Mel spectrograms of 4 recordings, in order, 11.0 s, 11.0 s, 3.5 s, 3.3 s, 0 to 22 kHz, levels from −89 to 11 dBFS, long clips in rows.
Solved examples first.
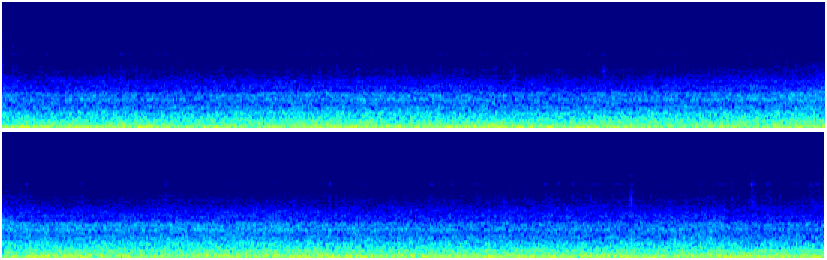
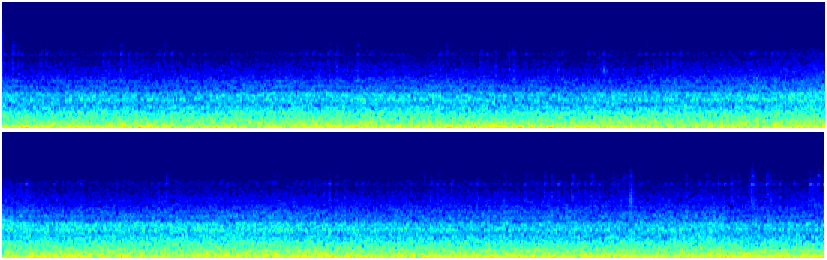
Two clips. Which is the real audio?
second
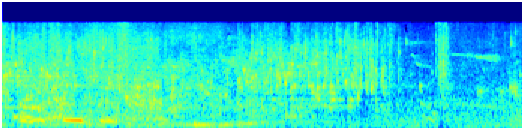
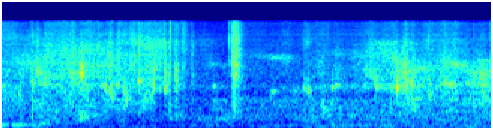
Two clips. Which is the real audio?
first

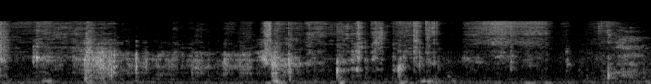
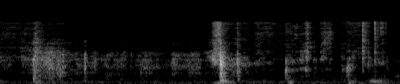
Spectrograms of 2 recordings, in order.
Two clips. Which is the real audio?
first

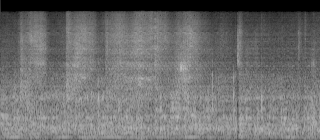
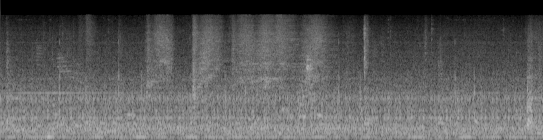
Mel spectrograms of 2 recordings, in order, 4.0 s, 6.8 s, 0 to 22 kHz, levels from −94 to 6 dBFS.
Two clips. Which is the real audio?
second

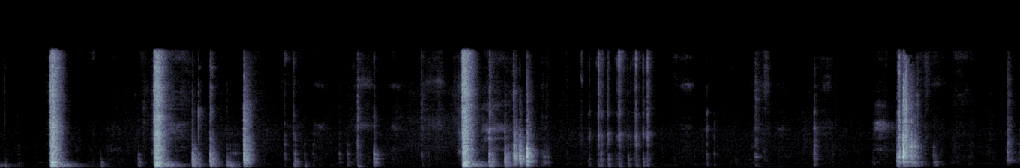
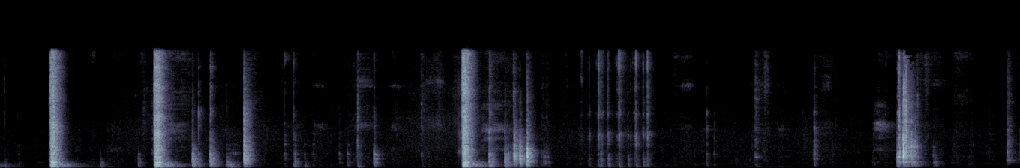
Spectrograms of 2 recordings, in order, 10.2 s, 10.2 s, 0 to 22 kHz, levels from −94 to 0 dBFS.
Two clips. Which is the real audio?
second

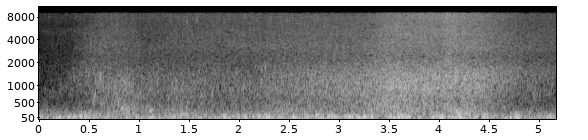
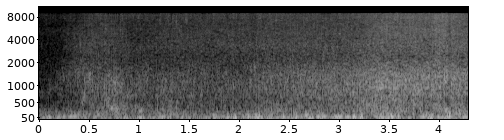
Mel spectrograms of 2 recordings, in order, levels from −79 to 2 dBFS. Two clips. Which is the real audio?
first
